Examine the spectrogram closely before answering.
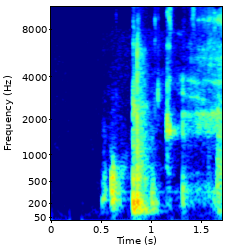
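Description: Someone takes a sip of water: a few short, wet slurping and swallowing sounds in quick succession, with no talking.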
